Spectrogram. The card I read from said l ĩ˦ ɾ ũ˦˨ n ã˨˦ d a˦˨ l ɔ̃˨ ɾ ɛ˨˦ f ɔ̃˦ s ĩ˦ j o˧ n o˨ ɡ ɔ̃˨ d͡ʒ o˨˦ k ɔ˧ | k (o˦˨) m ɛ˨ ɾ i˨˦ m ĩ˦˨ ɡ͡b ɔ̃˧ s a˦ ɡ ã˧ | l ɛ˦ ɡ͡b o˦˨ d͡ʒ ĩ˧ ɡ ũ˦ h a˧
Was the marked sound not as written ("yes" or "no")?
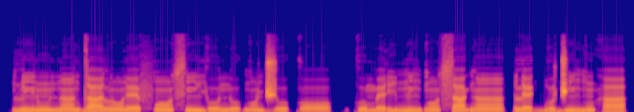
yes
